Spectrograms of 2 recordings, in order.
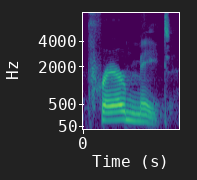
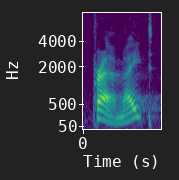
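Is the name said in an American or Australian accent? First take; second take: American; Australian. First: It is said in the speaker's normal accent. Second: It is said in an imitated Australian accent.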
